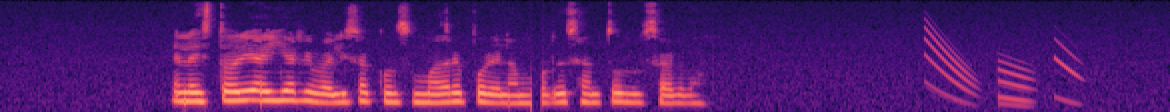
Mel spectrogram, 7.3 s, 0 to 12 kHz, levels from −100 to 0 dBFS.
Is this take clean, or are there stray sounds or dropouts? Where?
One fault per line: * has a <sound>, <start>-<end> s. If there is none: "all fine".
* has a dropout, 3.3-3.4 s
* has a chirp, 5.8-6.8 s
